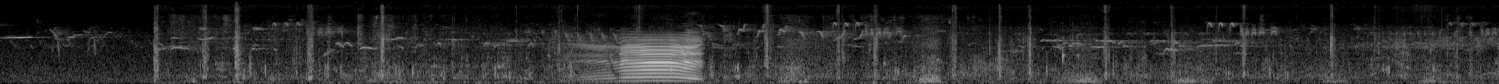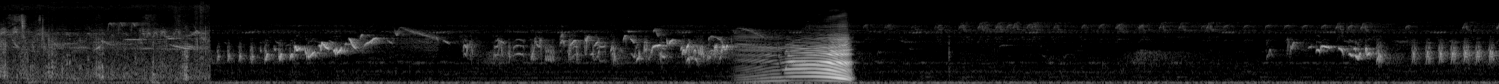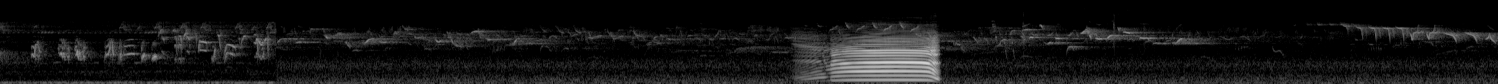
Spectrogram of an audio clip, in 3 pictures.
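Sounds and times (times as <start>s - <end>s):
small birds chirping: 0.0s - 17.1s, 32.7s - 44.9s
cows mooing: 1.8s - 17.1s, 22.4s - 23.6s, 37.9s - 39.4s.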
